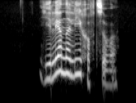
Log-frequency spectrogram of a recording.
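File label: Elena Likhovtseva, Russian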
